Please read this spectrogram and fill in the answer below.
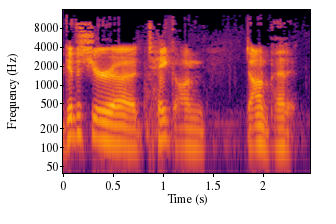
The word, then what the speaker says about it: Pettit: Is it Petit or Petit? It's Pettit, right? Is that how he pronounces it? – It's Pettit, yes.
